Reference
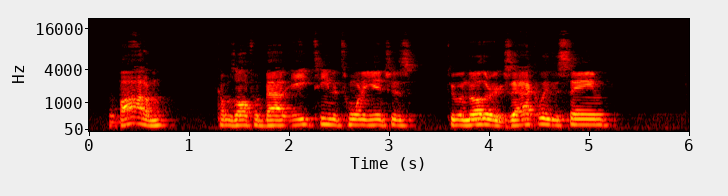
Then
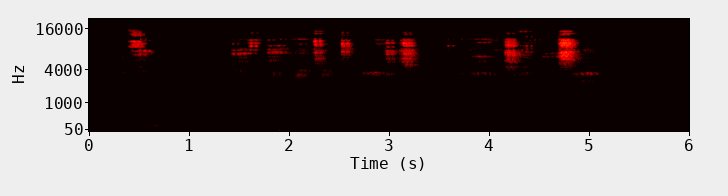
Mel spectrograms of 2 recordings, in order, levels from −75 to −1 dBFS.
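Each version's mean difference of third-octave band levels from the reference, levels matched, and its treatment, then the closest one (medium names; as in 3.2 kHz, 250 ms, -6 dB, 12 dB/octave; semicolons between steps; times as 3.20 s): 23.5 dB: inverse Chebyshev band-stop 170–1700 Hz, stop band 80 dB; spectral noise reduction 28 dB; doubling 49 ms -2.5 dB; trim +13 dB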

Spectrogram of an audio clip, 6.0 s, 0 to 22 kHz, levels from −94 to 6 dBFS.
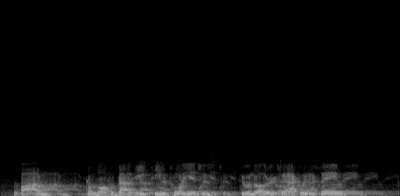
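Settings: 8.5 dB: inverse Chebyshev low-pass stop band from 8.1 kHz, stop band 80 dB; peak limiter -23 dBFS, peak gain reduction 9 dB; on a send: feedback delay 308 ms, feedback 30%, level -12 dB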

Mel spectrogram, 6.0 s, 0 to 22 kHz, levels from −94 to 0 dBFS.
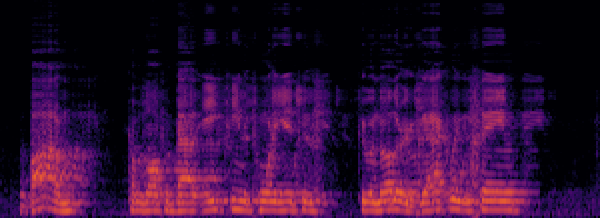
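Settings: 4.5 dB: peak limiter -20 dBFS, peak gain reduction 6 dB; repeats whose band climbs or falls 130 ms, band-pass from 360 Hz, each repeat 1.4 oct, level -9.5 dB; decimation joined by straight lines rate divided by 6×; trim -8 dB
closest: third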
